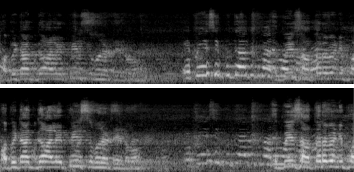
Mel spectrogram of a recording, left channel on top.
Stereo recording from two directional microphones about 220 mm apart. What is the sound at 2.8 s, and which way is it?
Speech, 35° right (ahead or behind).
